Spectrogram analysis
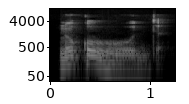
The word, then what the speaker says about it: نقود: Here we have the letter qaf controlled by Dhamma and followed by wow, so that's why we'll pronounce it as qu. نقود.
